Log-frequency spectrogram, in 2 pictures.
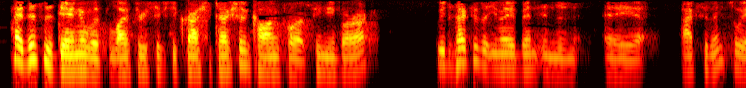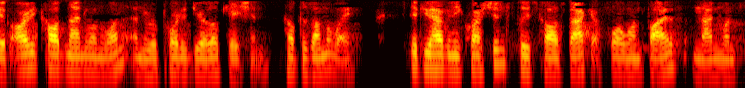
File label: voicemail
